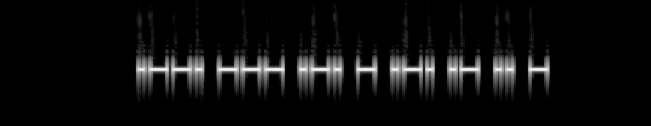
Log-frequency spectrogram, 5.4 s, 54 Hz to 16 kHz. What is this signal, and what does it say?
Morse code, heard as a keyed tone, about 25 wpm, 700 Hz. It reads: PORTRAIT
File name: 8 Letter Words - First 3 Letters Given - 25wpm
